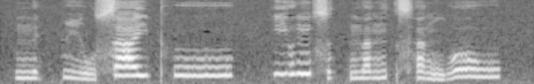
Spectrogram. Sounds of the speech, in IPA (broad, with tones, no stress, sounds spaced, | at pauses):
n̪ ɪ˨ k̚ p iː˨˩ w s aː˥ j pʰ uː˥ | j ʊ˥ ŋ s ʊ˨ k̚ n̪ ɐ˨˧ ŋ t͡sʰ ɐ˨˩ ŋ w o˧ w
